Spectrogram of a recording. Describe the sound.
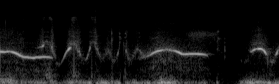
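A person whistles a wavering, warbling tune as a poor impression of bird chirps, with sliding pitch swoops and trills, fairly loud, pausing briefly before a final short chirp.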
